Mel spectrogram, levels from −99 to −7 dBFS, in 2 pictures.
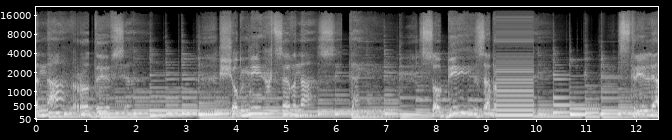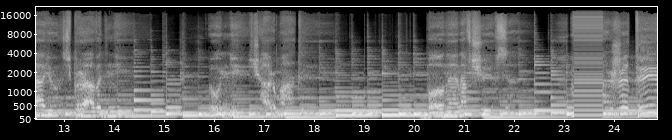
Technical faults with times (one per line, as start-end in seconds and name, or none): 9.21-9.95 system hang loop
23.21-23.78 system hang loop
